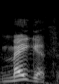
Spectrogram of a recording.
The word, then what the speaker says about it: Magath: it 57 to 12 it's pronounced meath m a g- a t h megga Jared meath MC g a t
